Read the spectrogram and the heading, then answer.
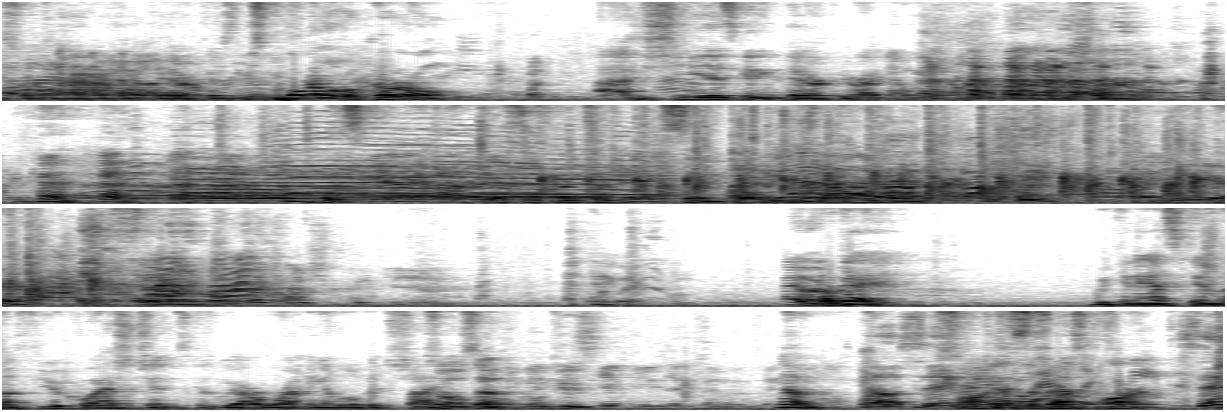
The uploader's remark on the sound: Live Show for EPCOT's 30th Anniversary in the Norway Pavilion. We are LIVE from the Norway Pavilion for our EPCOT 30th Anniversary Show.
